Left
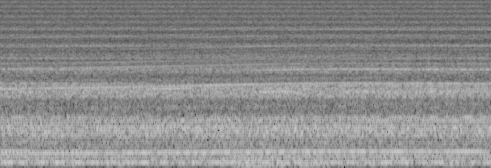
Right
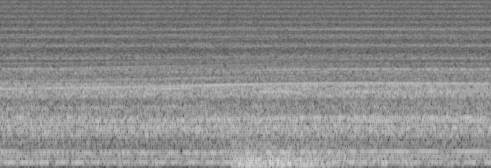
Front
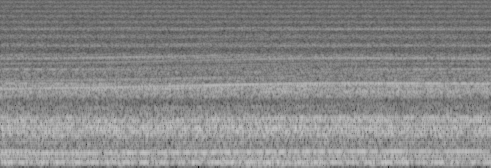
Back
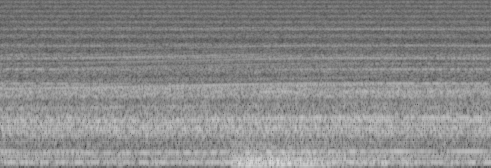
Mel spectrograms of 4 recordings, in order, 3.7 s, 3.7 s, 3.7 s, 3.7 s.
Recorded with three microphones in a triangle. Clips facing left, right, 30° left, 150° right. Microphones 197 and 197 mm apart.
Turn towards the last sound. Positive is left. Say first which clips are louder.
# left 1 dB, back 2 dB
turn(degrees=-150)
